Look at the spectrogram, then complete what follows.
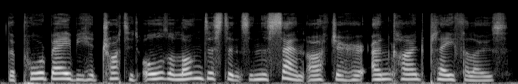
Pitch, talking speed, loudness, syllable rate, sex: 230 Hz, 185 wpm, -17 LUFS, 5.0 syllables/s, female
